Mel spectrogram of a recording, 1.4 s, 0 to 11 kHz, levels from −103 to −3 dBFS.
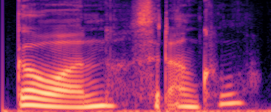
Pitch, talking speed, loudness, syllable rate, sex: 195 Hz, 175 wpm, -17 LUFS, 4.6 syllables/s, female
